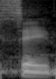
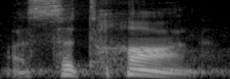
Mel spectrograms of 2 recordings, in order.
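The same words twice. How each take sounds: First: The word is said with an English pronunciation. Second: The word is said with a Hebrew pronunciation. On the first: "You can say Satan, that's fine" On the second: "I think is how you say it in Hebrew"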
